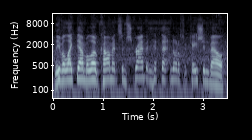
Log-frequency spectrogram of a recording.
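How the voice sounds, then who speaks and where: A man losing his voice, shouting excited play-by-play for a wrestling video game. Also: high voice, brisk. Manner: shouting excitedly over the action. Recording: game crowd noise behind voice. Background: video game arena crowd and sound effects.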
